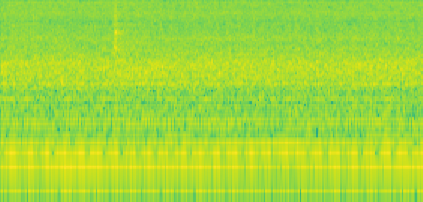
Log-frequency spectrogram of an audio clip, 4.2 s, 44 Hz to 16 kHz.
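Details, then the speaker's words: AC fan motor salvaged from a broken room heater, bench-tested on a variac at its 220 V nominal: smooth, constant low hum, no rubbing or rattling; normal running. "let's go 230 volts so even if this voltage Namur works nicely no problems at all"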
